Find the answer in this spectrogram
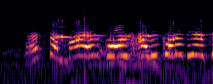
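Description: A woman speaking into a handheld microphone in a raised, strained voice, in short loud phrases with brief gaps.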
